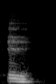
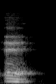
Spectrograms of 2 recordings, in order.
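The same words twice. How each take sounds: First: The vowel is pronounced closed. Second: The vowel is pronounced open. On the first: This is how people in São Paulo say it. "Em São Paulo, você vai ouvir" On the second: This is how people in Bahia say it. "nós falamos com as vogais abertas"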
